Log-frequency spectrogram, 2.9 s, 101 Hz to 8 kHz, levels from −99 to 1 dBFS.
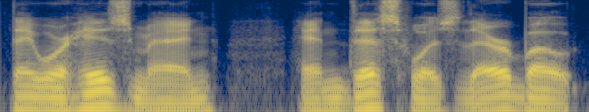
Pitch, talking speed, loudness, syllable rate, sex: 85 Hz, 185 wpm, -16 LUFS, 4.2 syllables/s, male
